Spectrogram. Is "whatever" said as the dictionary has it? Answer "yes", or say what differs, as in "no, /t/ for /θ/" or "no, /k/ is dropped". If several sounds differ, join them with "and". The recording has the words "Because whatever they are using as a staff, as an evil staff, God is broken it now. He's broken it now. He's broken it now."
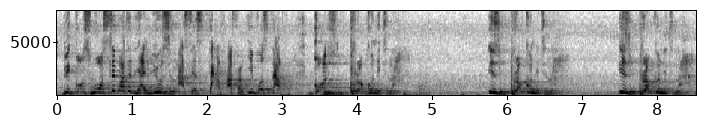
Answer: no, /s/ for /t/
